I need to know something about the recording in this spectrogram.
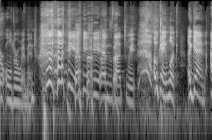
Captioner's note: laugh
